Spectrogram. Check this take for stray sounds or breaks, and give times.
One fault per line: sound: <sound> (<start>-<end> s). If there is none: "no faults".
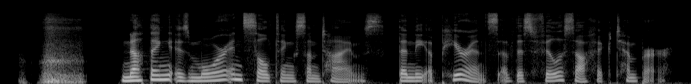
sound: breath (0.2-0.9 s)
